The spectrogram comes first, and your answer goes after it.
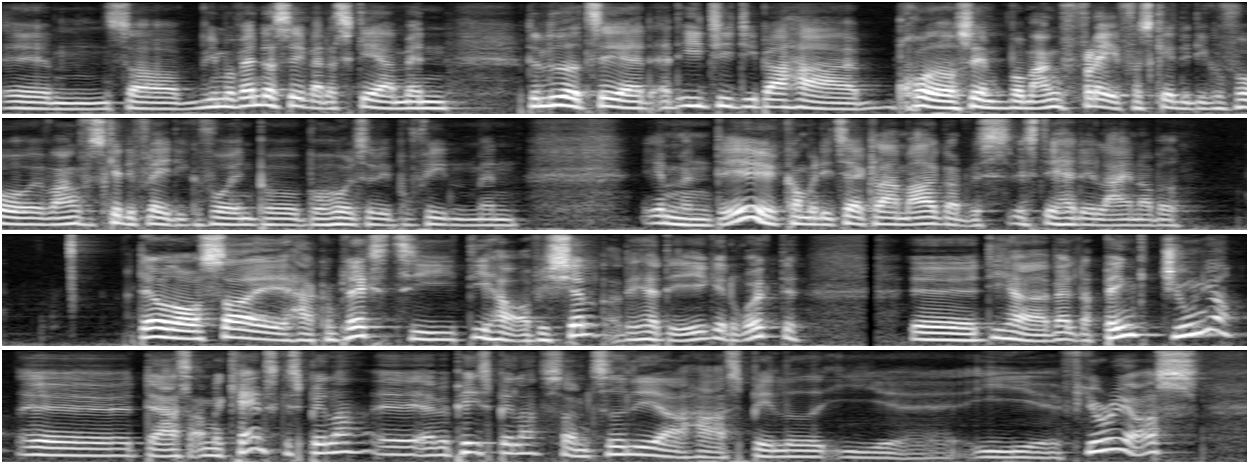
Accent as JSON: {"language": "Danish", "country": "Denmark", "said": "vi som danskere"}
